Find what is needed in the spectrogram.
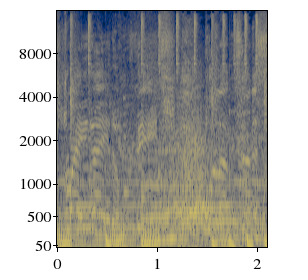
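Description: Hip-hop beat with vocals, overlaid with a car tyre-screech sound effect that swells about a second in.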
